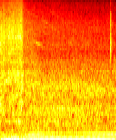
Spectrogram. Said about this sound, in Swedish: Motorn. Så lyssnar jag på den igen. Kall start.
